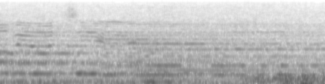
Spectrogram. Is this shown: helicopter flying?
no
